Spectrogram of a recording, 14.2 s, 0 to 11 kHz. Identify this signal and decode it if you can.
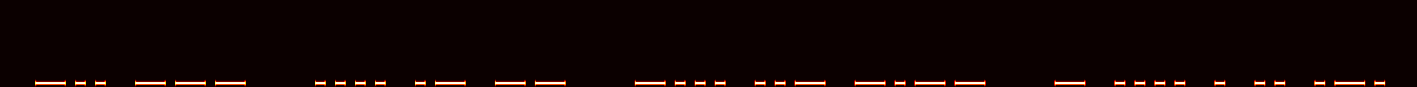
Morse code, heard as a keyed tone, about 12 wpm, 550 Hz. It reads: DO HAM BUY THEIR
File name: jokes / joke 19 12 0000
